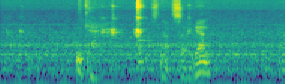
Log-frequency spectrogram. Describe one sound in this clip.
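A metal fitting clicks and clanks.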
